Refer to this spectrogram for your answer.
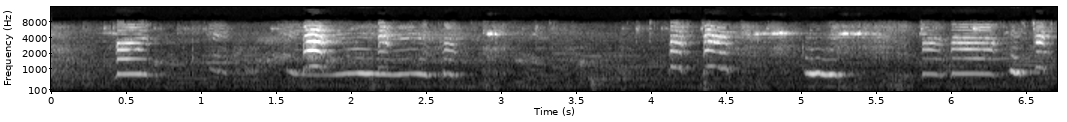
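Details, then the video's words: Pet dog making unusual funny noises while playing with his toys indoors: a series of high, squeaky whines and yelps in short bursts, some drawn out and wavering, with quiet pauses between. "Chewie Funny Noises Final"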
